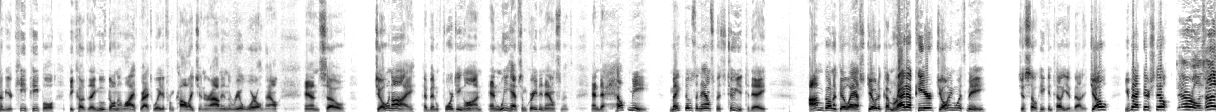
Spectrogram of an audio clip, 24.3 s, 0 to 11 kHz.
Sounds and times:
Speech: 0.0s - 6.9s, 7.5s - 15.4s, 16.2s - 19.8s, 20.4s - 24.3s.

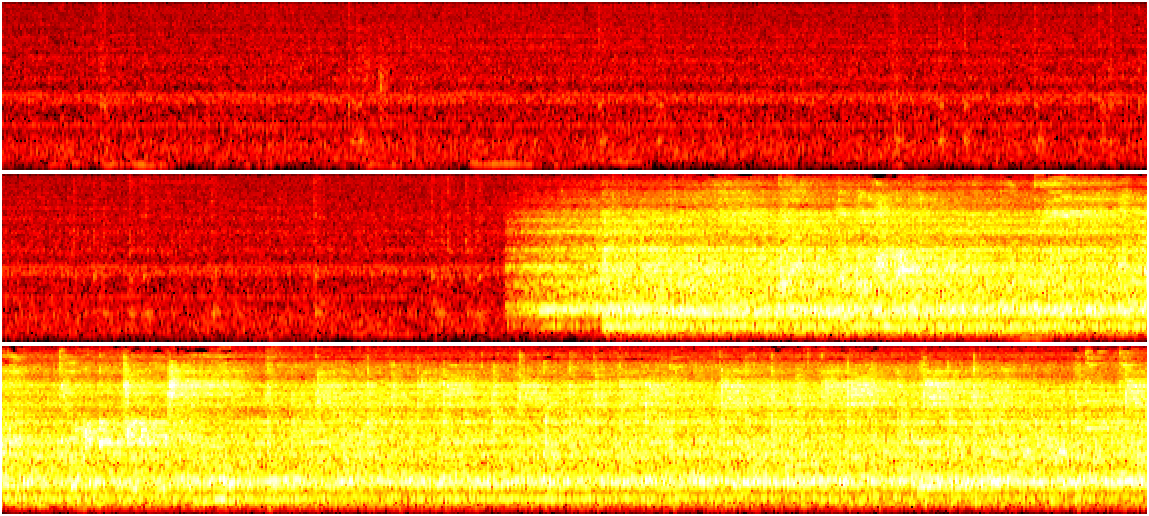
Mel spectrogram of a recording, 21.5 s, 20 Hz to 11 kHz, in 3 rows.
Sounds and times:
Music: 10.3s - 21.4s
Speech: 10.8s - 21.4s.

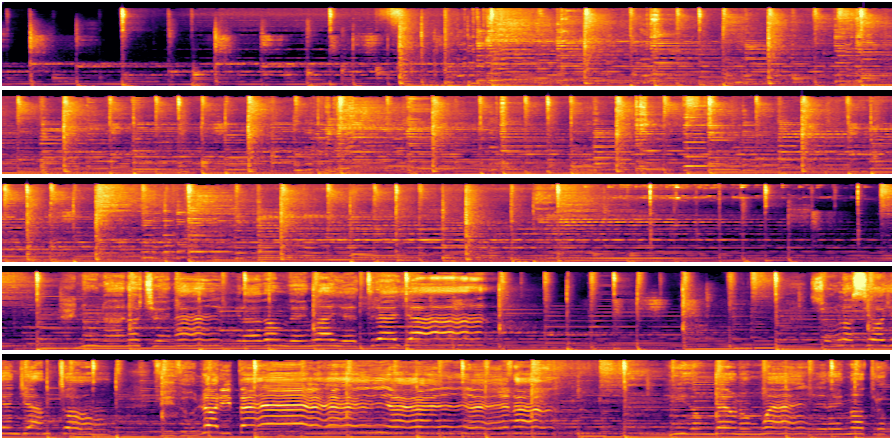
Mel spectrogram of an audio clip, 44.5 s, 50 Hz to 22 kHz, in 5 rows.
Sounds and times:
Music: 0.0s - 44.4s.

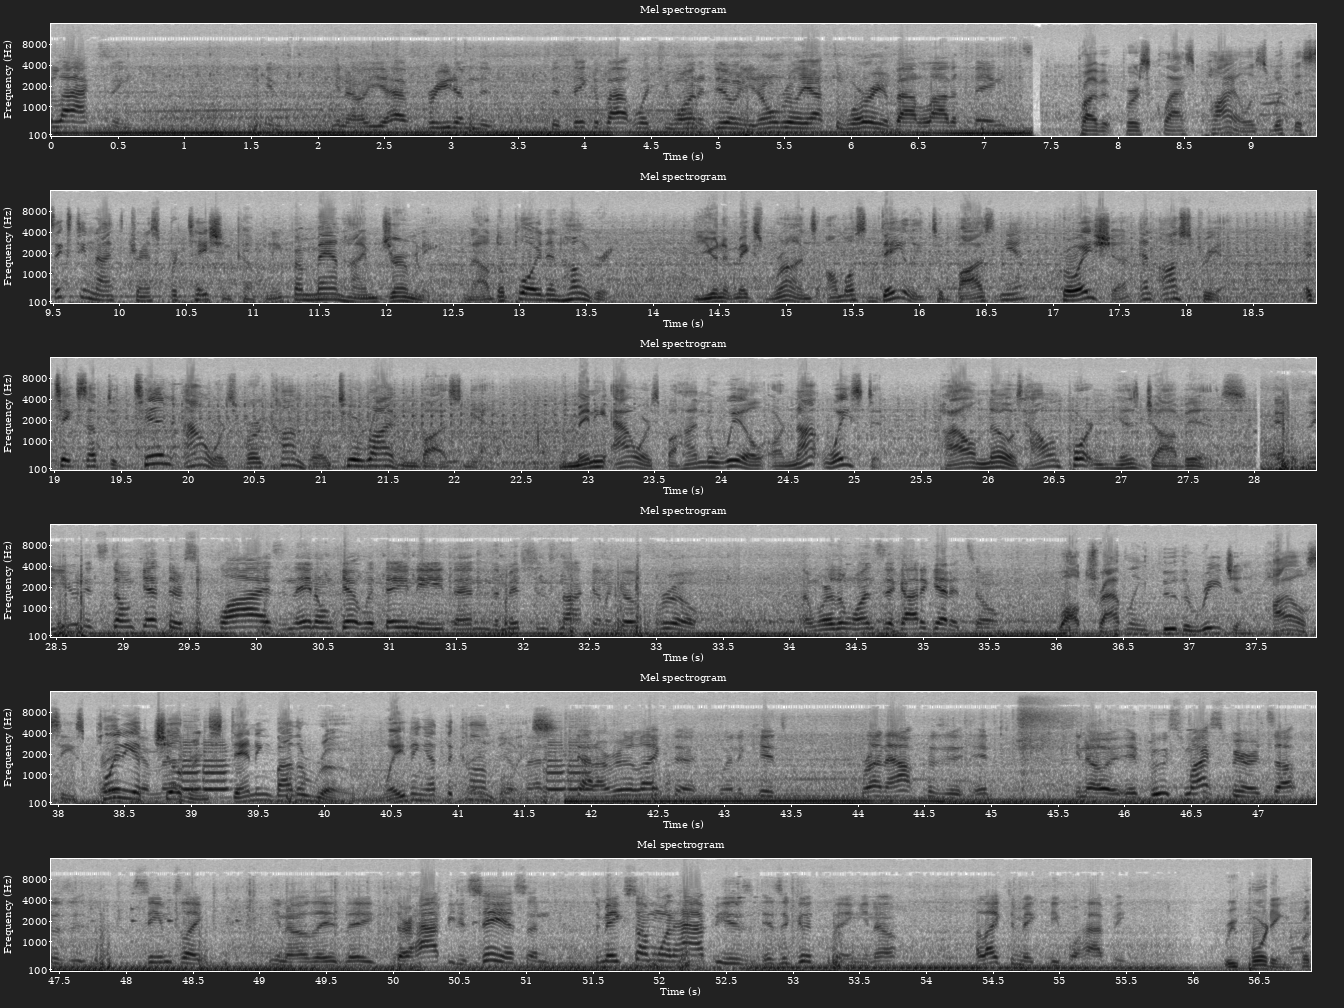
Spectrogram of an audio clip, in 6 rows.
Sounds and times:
Speech: 0.0s - 0.7s, 1.5s - 33.4s, 34.1s - 53.8s, 54.4s - 55.5s, 56.2s - 56.8s
Truck: 0.0s - 56.8s.

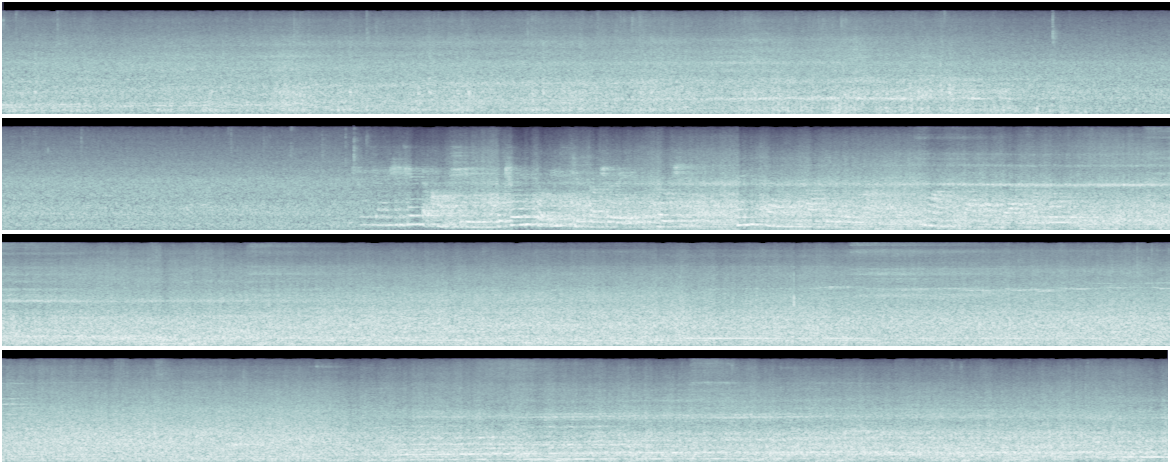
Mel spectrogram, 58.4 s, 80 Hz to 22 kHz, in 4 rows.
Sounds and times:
Railroad car, train wagon: 0.0s - 58.3s
Subway, metro, underground: 0.0s - 58.3s
Train: 0.0s - 58.3s.

